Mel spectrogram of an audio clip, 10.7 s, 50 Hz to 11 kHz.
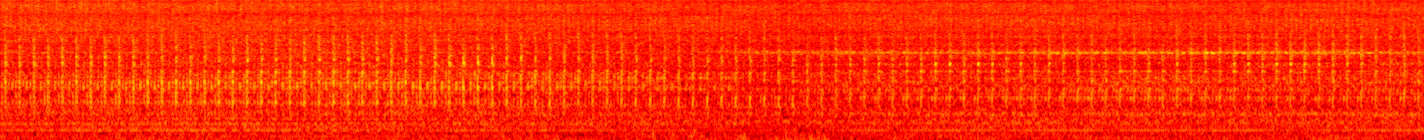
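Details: Chevrolet Cruze 1.8 Z18 engine at idle: sharp, even metallic ticking knock around three per second over a steady idle; engine knock, source unidentified.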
